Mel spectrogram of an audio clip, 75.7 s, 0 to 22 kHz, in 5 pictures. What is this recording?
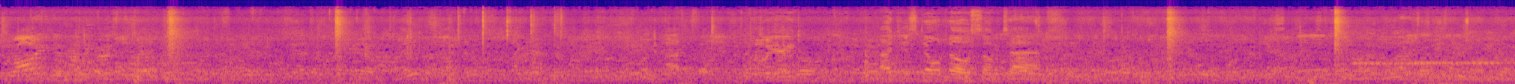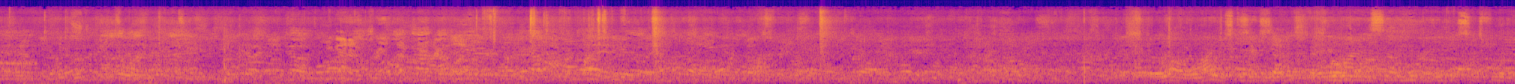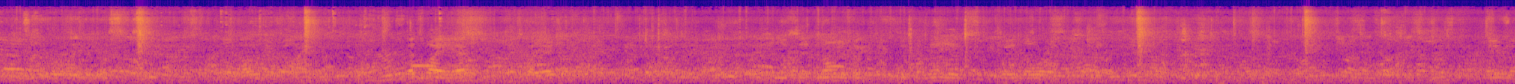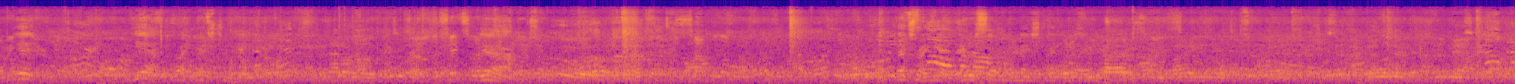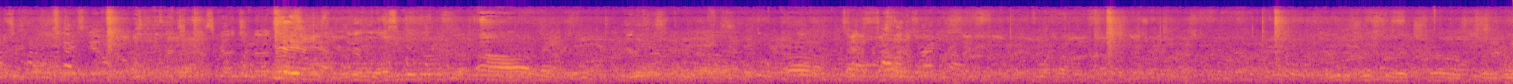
Floor trading1
Ambient sounds on the trading floor before the opening bell, walking on the trading floor, groups of people talking in the background, friendly chatter,
calls, crash, cry, derivatives, exchange, floor, floor-trader, floor-trading, futures, hedge, money, open, open-outcry, options, out, pit, Pit-trading, puts, stock-market, stocks, trader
